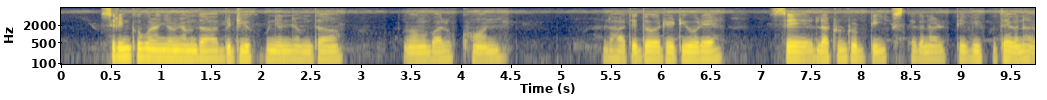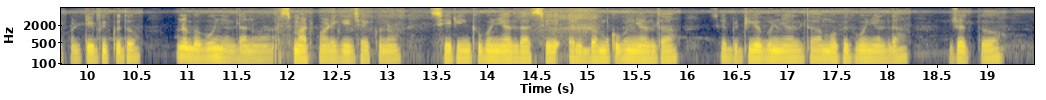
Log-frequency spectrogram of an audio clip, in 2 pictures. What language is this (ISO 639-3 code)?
sat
